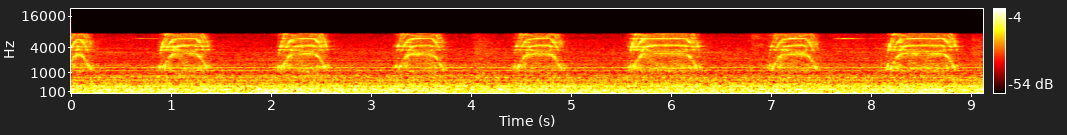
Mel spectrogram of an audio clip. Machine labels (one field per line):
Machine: slide rail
